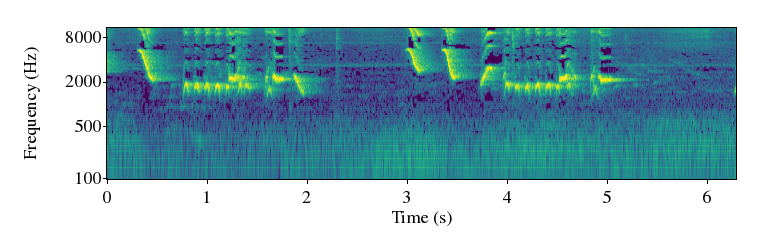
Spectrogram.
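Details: White-rumped shama in agitated song that provokes rival shamas to sing: two bursts of steep downward-sweeping whistles followed by quick stuttering trills, a brief pause between them, over a steady low hum.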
